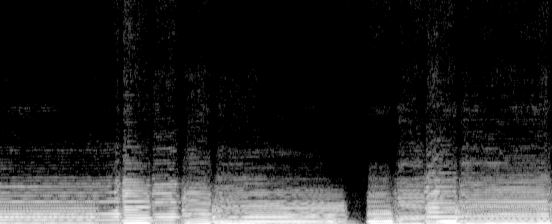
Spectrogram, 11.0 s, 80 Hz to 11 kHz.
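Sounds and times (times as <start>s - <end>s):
bowed double bass: 0.0s - 11.0s.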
